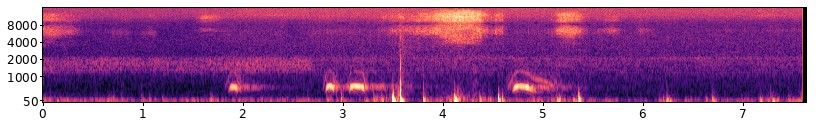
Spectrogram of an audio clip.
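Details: Male Pacific tree frog inflating his vocal sac to call, Mount Shasta region near Redding, California: scattered brief croaking notes, singles and pairs, with a hooked rise, among soft knocks and rustles.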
